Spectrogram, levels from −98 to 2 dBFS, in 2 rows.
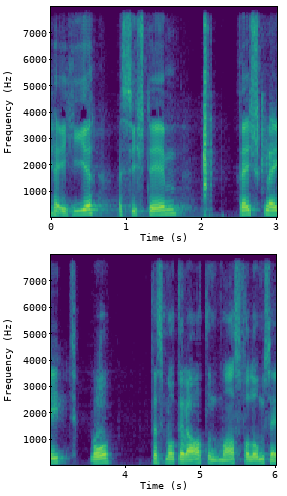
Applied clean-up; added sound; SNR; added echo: neural mask model DeepFilterNet 3.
